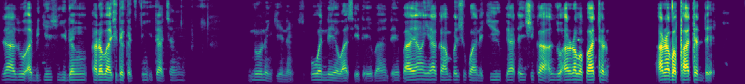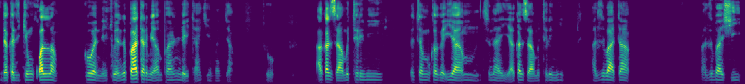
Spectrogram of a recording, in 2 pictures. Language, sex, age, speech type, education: Hausa, male, 15-29, spontaneous, tertiary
